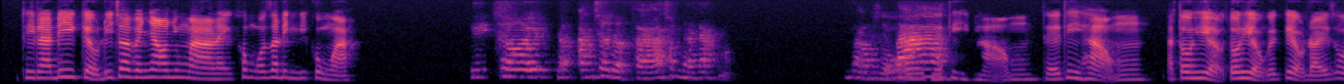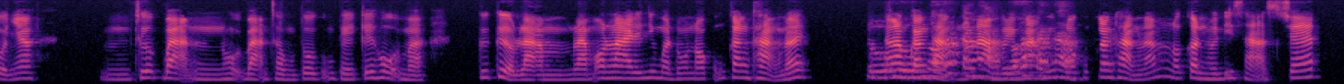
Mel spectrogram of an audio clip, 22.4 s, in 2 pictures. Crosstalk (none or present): present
